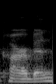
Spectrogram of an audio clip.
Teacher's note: First of all, looking at carbon, if I'm just saying the word carbon, my stress is on the car syllable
